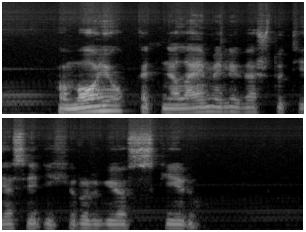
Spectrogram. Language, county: Lithuanian, Panevėžys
